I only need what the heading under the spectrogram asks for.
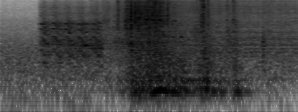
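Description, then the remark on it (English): An engine cranks as the ignition key is turned, a rough, grinding turnover that swells louder in the middle and churns on without catching, with no talking. “You've got power going to the engine, at least.”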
